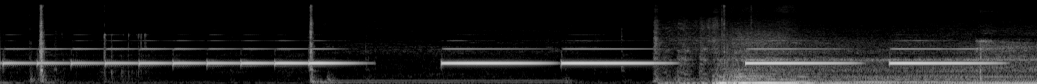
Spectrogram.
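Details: 2007 PT Cruiser that ran then stalled, after replacing the TIPM (fuel pump, filter, coil pack already changed): warning chimes, engine cranks, catches and settles into a steady, even idle with no misses or knocks.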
